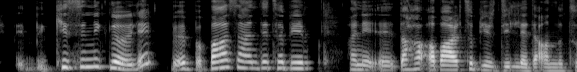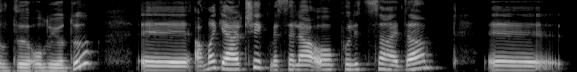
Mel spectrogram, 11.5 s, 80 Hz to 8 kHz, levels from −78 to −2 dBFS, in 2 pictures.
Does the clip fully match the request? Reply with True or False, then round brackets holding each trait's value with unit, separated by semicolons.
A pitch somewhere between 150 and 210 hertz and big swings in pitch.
True (195 Hz; 6.6 semitones)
